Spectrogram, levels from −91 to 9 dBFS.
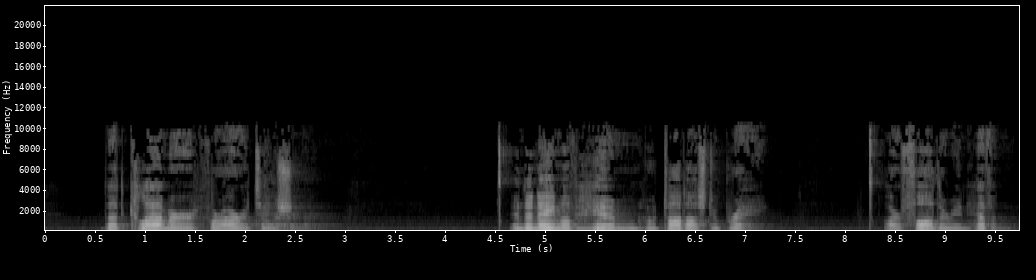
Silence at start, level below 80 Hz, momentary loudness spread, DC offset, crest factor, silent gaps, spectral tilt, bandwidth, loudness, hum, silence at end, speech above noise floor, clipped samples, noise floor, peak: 0.6 s; -48 dBFS; 15 LU; under 0.1%; 22 dB; none; -5.5 dB/octave; 10.5 kHz; -35 LUFS; none; 0.2 s; 40 dB; under 0.1%; -74 dBFS; -14 dBFS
